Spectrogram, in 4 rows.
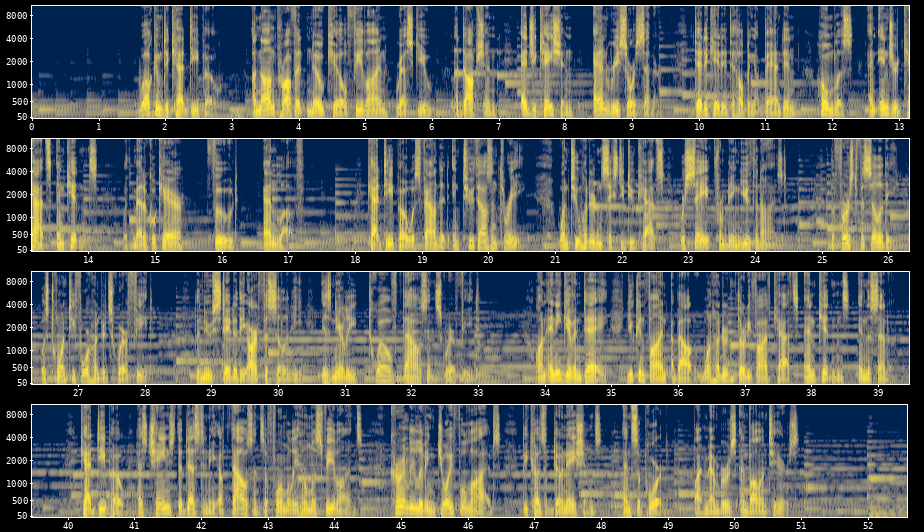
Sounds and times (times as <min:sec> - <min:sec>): Music: 0:00.0 - 0:52.6
Speech: 0:01.6 - 0:17.2, 0:18.2 - 0:20.5, 0:21.1 - 0:24.4, 0:25.1 - 0:28.1, 0:28.8 - 0:33.0, 0:33.9 - 0:39.2, 0:40.2 - 0:51.0.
